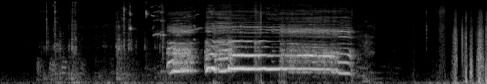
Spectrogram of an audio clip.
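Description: A rooster crows once loudly and close by, a long drawn-out call, with scattered clucks and faint farmyard noise before and after.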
